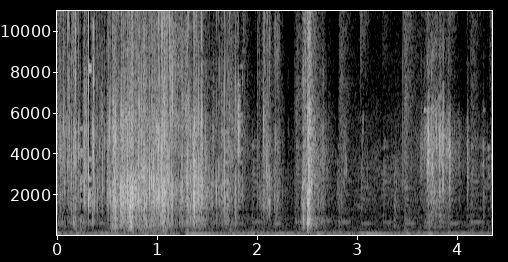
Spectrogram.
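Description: Plastic packaging crinkling as it is handled, densest in the first second and a half, with a sharp click about two and a half seconds in, over steady background music.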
